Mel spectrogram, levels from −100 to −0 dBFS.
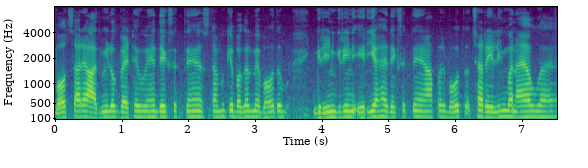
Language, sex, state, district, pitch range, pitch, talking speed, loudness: Hindi, male, Chandigarh, Chandigarh, 140-145 Hz, 145 Hz, 230 wpm, -18 LUFS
